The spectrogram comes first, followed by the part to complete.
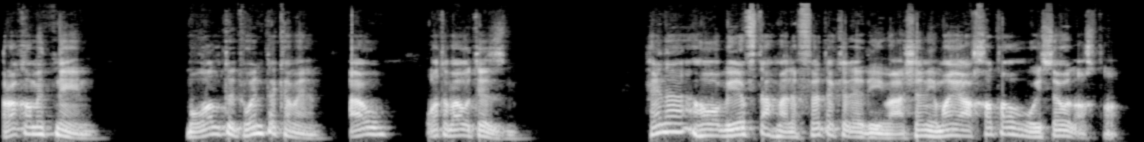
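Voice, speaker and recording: A man with an Egyptian Arabic accent narrates scripted explainers for a psychology channel. His medium-pitched, husky voice delivers the material briskly, evenly and instructively.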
